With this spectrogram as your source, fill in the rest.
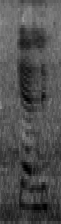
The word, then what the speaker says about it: quelle: Quelle couleur tu aimes? Which color do you like? All the quel are pronounced the same way, but when you write them, then you should write the correct spellings.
